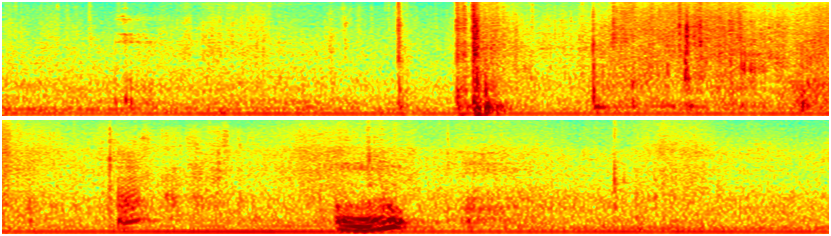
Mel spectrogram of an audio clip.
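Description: Hands working a plant's root ball in a bucket of water to soak off its sphagnum moss: scattered light clicks, a sharp knock a little under two seconds in, then a short rustle, over a low steady hum. A brief voice-like sound comes about four and a half seconds in.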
